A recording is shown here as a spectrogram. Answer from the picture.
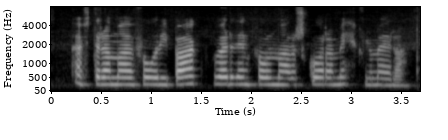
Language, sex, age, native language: Icelandic, female, 30-39, Icelandic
